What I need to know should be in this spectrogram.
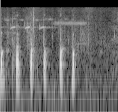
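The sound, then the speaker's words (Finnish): A human voice mimics a Finnish landrace hen clucking: six short, evenly spaced clucks in quick succession, then quiet. “Yritin surkeasti matkia maatiaiskanaa.”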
